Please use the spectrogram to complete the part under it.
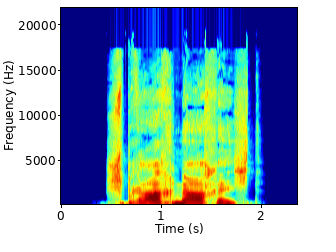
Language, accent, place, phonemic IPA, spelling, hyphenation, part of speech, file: German, Germany, Berlin, /ˈʃpʁaːxnaːxˌʁɪçt/, Sprachnachricht, Sprach‧nach‧richt, noun, De-Sprachnachricht.ogg
- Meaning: voice message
